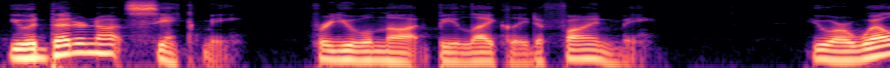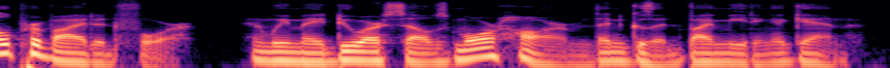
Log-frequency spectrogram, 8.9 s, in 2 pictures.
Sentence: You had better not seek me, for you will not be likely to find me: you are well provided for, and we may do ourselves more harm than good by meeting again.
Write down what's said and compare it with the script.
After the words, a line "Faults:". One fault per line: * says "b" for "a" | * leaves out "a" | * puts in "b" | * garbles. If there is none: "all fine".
You had better not seek me, for you will not be likely to find me: you are well provided for, and we may do ourselves more harm than good by meeting again.
Faults:
all fine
